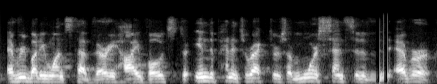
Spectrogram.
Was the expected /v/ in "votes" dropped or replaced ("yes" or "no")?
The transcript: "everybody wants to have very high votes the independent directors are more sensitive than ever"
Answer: no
